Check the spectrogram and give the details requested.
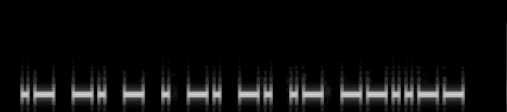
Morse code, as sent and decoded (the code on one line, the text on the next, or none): .- -. - . -. -. .- --..--
ANTENNA,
